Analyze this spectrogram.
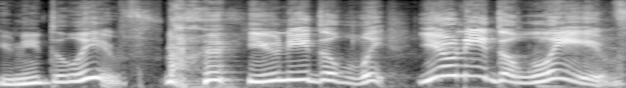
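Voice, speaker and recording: A woman's voice, put on as a character, comes out high-pitched and drawn out at a very slow pace. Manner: stern, commanding.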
